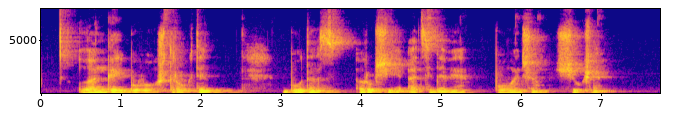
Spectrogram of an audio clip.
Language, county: Lithuanian, Panevėžys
